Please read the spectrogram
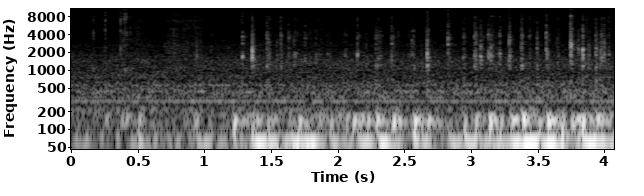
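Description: Computer keyboard typing in quick runs of keystrokes, entering a username and password.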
